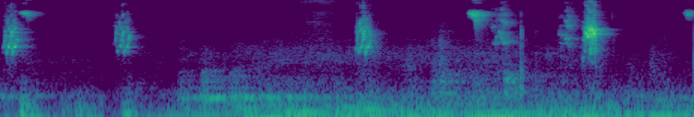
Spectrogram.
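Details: Piercing lovebird chirps, short and very high, coming singly every second or so, the last ones sharpest, against a low background hum.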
